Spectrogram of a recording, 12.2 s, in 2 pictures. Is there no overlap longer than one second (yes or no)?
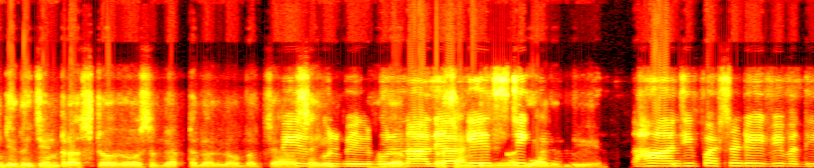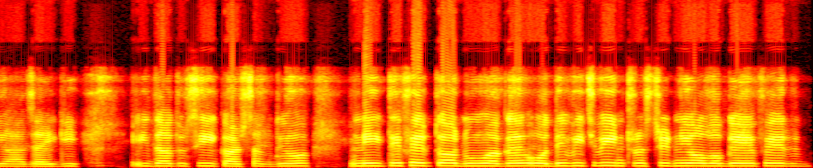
no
